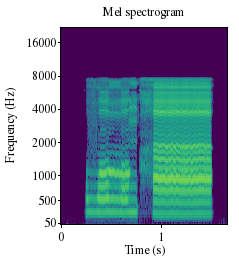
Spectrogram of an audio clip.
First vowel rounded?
yes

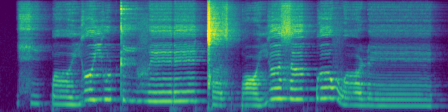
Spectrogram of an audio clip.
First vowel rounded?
no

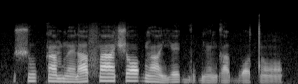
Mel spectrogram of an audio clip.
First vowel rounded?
yes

